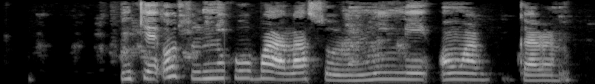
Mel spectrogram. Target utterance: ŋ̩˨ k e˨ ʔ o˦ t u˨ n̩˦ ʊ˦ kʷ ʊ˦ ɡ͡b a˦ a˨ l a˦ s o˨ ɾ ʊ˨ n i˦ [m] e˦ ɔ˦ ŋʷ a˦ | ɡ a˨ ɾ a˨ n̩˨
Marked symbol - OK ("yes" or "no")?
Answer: yes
